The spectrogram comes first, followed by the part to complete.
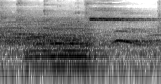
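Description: Referee's whistle blown once in a gym, a shrill steady note held for just under a second about halfway through. Just before it a held shout is heard over crowd noise.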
